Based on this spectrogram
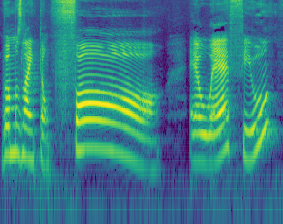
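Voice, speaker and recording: Teacher lady talking to little kids, high voice, goes really slow, sounds out each syllable. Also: expressive, narrow, tinny audio. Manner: slow, careful syllable-by-syllable dictation. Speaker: primary school teacher. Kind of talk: video lesson for young children.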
